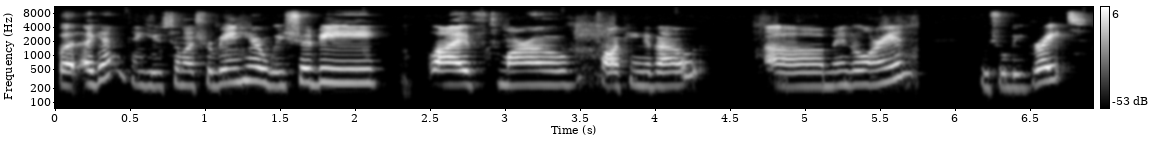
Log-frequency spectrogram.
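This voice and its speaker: A woman hosts a relaxed livestream conversation. Her voice sits a touch high, and she rambles casually with plenty of fillers and easy laughter. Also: fairly quick, muffled recording. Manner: chatty, filler-heavy, laughs easily. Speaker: livestream host. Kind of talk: casual chat.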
